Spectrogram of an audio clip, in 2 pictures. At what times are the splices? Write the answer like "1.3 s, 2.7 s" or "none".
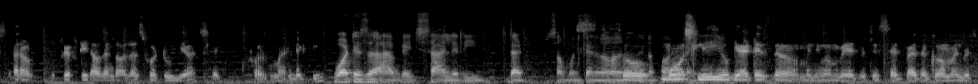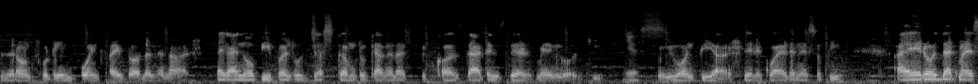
3.2 s, 11.8 s, 17.2 s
